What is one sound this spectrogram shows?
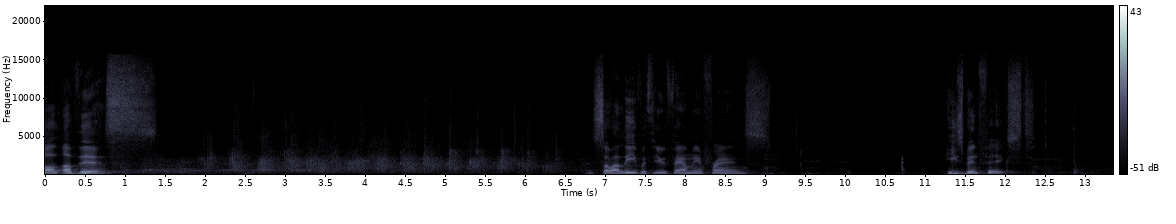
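A man speaks calmly and with feeling into a microphone, in a large echoing hall.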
